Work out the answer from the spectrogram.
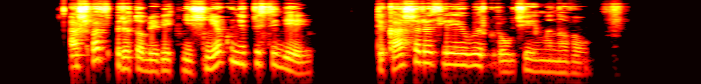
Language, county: Lithuanian, Utena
